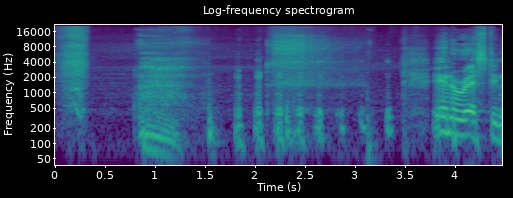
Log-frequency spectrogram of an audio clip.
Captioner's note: laughs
